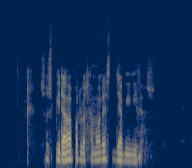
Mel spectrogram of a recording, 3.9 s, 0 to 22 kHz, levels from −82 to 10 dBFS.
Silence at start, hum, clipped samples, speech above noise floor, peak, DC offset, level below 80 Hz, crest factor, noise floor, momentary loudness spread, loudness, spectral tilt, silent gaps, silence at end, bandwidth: 0.55 s; none; under 0.1%; 49 dB; -6 dBFS; under 0.1%; -64 dBFS; 20 dB; -74 dBFS; 24 LU; -25 LUFS; -7 dB/octave; none; 0.85 s; 12.5 kHz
